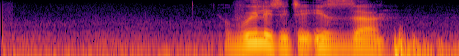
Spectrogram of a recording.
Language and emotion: Russian, neutral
